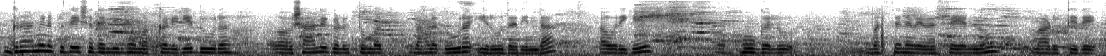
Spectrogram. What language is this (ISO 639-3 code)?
kan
